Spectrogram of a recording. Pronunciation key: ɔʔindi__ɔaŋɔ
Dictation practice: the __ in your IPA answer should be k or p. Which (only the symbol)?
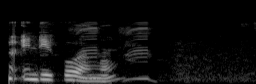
k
